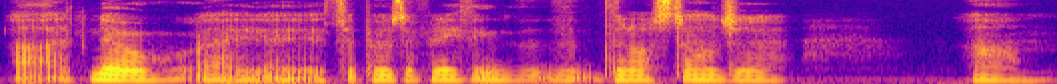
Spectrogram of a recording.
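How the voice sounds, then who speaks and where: A woman acts out a bashful young male vampire for an ASMR roleplay monologue to the listener, using a very breathy, low, gravelly voice that is soft and often half-whispered. Heavily acted yet completely flat in delivery, at normal speed with no echo, he sounds awkward and self-conscious, hesitating and stammering anxiously with apologetic turns.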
